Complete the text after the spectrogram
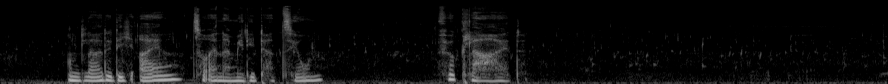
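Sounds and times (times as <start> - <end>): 
small forest stream babbling: 0.0 - 8.8
speech: 0.7 - 3.4, 4.4 - 5.3.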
